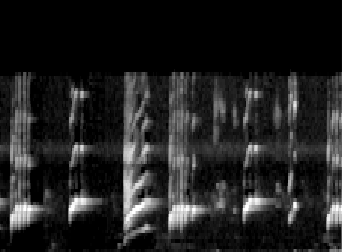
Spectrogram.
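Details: Young canary in training, a lure recording of the ngeriwik style. Separate bright whistled notes, mostly steady with one sharply rising sweep, spaced about every half second over a low background hum.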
